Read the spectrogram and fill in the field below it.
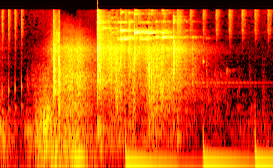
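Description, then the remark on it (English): A glass jar of pasta sauce shatters with a sharp crash, followed by tinkling, clinking shards scattering, then a few low thuds as debris settles. “we're going to switch out the beans for this glass pasta, which, well, pasta sauce. So this should break it.”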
